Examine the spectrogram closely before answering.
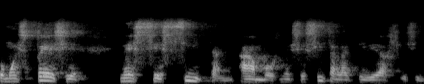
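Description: With lively intonation and an ordinary speaking voice, a man talks at a moderate pace in a fairly high pitch. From Dominican Republic, Santo Domingo. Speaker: fitness coach. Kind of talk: interview.

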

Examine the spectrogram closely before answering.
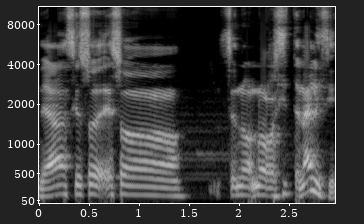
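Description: This man speaks with a Chilean accent. His pace is moderate. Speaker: podcast host. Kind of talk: casual political chat. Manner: halting, many fillers.

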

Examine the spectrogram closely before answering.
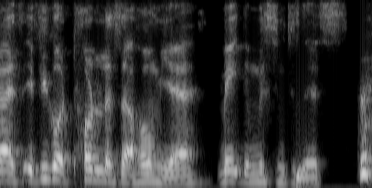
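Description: A man talks at a fast pace with medium pitch and ordinary pitch variation.

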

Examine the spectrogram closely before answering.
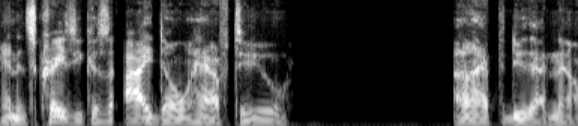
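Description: In a very clean recording with a silent background, a man speaks with an American accent at a fairly low pitch. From Utah. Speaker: podcast host. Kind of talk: casual chat.

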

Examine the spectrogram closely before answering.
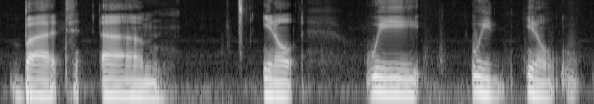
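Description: An unremarkable speaking voice, this man's is fairly low in pitch. He has an American accent and fairly even intonation. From Idaho, US. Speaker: entrepreneur. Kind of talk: interview.

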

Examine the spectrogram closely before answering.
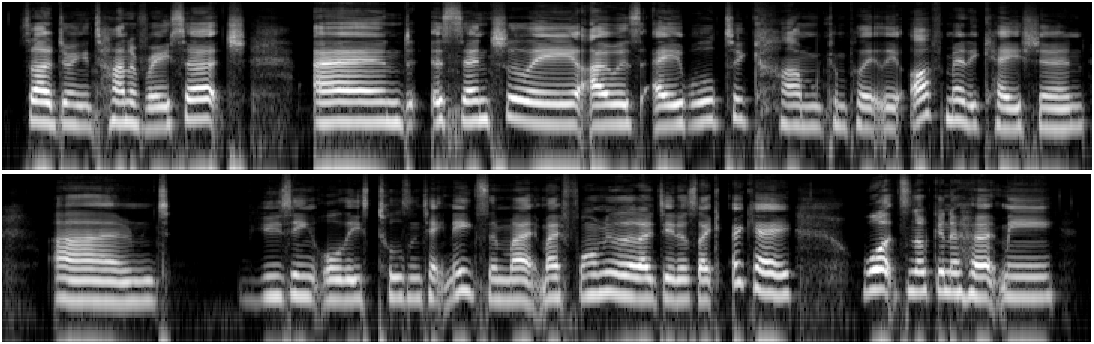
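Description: A woman speaks at medium pitch in an Australian accent. The recording is very clean, with a silent background. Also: fairly even intonation, moderate pace, dry, close sound with no echo. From Australia, Sydney. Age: 30s. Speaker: health and wellness influencer. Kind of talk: casual interview chat.

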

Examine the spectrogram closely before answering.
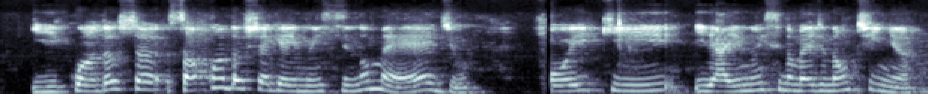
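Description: A woman speaks at a fairly high pitch and a fairly slow pace, with ordinary pitch variation. An audible room echo surrounds her voice. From Itapajé, Ceará, Brazil. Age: 20s. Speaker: podcast panelist. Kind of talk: casual group discussion.

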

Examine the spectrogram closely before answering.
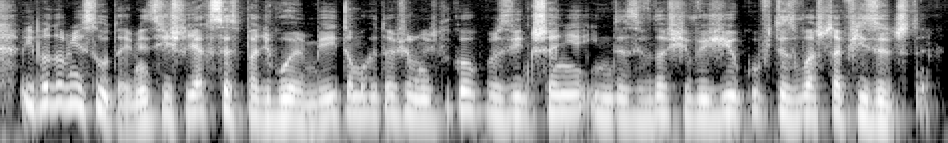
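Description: A man speaks at a very fast pace with hardly any pauses. His tone is dark and mellow, at a medium pitch with ordinary variation. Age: 60s. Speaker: psychiatrist, sleep specialist. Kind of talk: interview. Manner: halting.

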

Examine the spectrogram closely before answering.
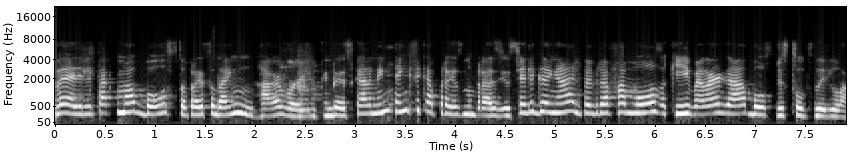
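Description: A woman talks at a very fast pace in a high voice with ordinary pitch variation and hardly any pauses. Her loudness stays very even. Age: 20s. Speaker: guest friend. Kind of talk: casual chat.

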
